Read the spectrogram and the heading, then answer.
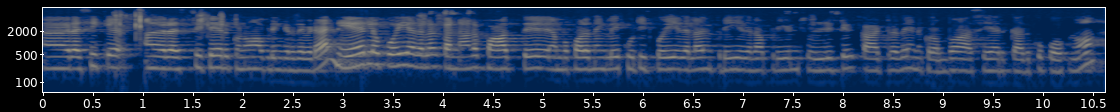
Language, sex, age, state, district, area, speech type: Tamil, female, 30-45, Tamil Nadu, Namakkal, rural, spontaneous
